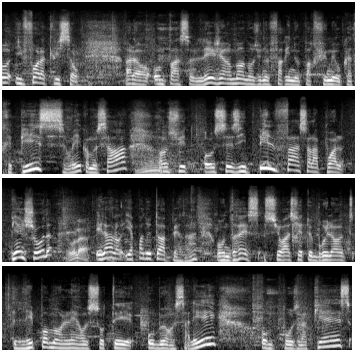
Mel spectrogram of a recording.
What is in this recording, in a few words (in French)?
PUB Chef cuisinier Accent du sud; FLO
